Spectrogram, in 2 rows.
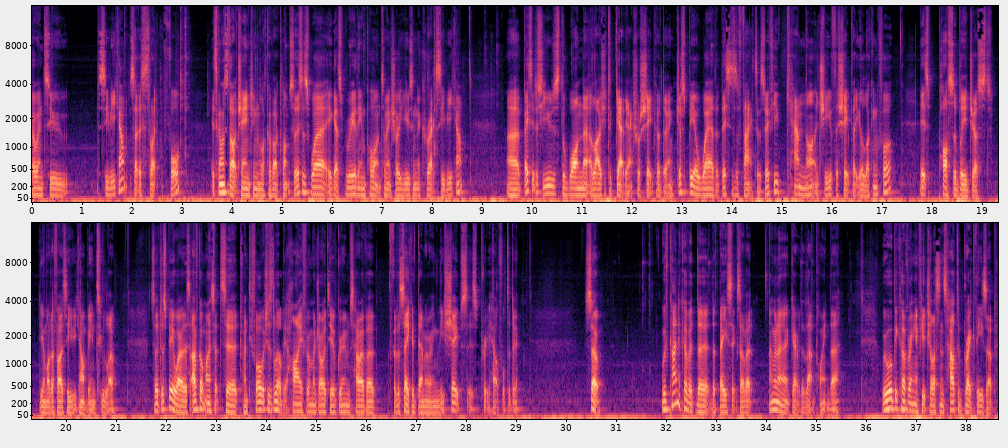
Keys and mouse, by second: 2.4 4, 2.8 Return, 4.3 alt+right click, 5.0 alt+click, 7.1 typing, 7.8 Return, 8.9 alt+middle click, 9.8 alt+right click, 10.4 alt+middle click, 11.1 alt+right click, 13.5 click, 22.3 click, 31.4 click, 34.6 click, 38.1 middle click.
